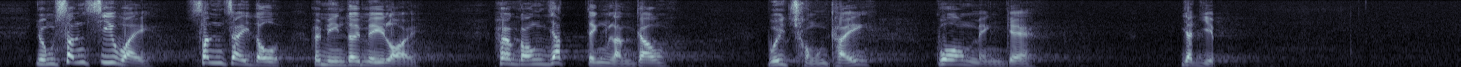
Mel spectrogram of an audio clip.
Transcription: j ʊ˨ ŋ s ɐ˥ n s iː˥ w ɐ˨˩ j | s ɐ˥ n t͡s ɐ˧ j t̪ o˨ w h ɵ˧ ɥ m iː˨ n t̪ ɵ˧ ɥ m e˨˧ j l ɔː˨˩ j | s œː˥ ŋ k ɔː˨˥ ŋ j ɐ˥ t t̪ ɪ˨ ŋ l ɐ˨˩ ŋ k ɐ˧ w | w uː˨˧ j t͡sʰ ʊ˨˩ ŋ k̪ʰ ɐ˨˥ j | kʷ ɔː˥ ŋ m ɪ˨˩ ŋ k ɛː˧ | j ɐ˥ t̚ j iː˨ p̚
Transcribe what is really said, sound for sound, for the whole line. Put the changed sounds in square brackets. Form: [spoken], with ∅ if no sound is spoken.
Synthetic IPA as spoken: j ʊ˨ ŋ s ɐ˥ n s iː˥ w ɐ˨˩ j | s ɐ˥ n t͡s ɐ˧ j t̪ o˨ w h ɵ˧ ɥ m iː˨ n t̪ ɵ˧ ɥ m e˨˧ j l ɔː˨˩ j | [h] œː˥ ŋ k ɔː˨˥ ŋ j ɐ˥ t t̪ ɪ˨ ŋ l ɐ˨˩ ŋ k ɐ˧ w | w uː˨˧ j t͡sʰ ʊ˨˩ ŋ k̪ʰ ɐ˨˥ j | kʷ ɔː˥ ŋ m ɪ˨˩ ŋ k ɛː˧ | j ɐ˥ t̚ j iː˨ p̚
